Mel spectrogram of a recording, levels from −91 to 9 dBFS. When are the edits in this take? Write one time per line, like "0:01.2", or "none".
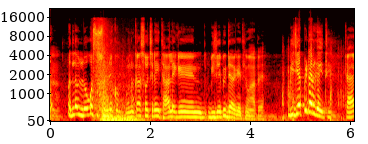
0:01.4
